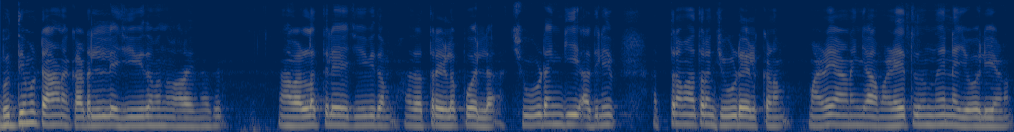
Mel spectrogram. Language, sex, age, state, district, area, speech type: Malayalam, male, 18-30, Kerala, Thiruvananthapuram, rural, spontaneous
